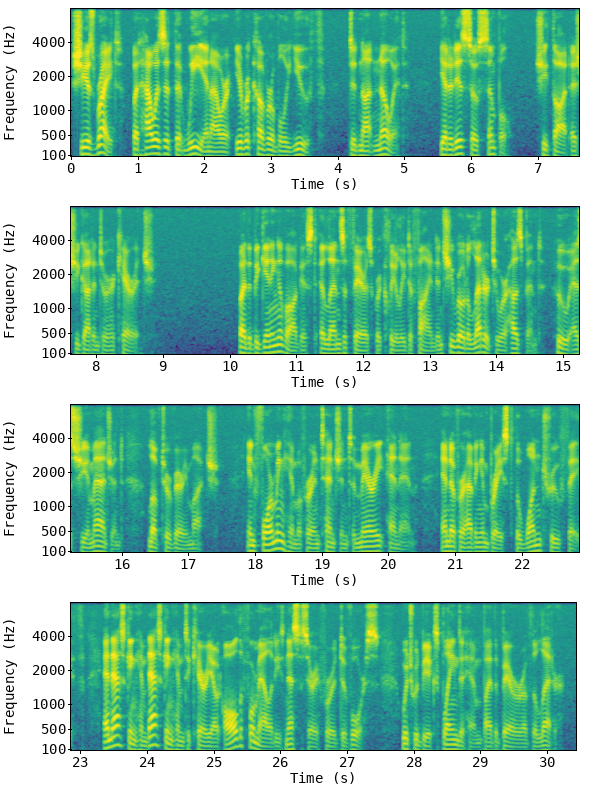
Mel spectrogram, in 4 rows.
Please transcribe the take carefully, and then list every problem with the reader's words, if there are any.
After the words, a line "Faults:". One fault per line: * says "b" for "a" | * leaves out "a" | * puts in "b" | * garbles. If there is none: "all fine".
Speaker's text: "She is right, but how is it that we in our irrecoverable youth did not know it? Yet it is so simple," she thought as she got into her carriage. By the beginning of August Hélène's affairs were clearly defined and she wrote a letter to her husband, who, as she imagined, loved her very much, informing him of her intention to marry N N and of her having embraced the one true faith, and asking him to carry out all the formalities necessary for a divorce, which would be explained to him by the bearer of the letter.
"She is right, but how is it that we in our irrecoverable youth did not know it? Yet it is so simple," she thought as she got into her carriage. By the beginning of August Hélène's affairs were clearly defined and she wrote a letter to her husband, who, as she imagined, loved her very much, informing him of her intention to marry N N and of her having embraced the one true faith, and asking him asking him to carry out all the formalities necessary for a divorce, which would be explained to him by the bearer of the letter.
Faults:
* puts in "asking him"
